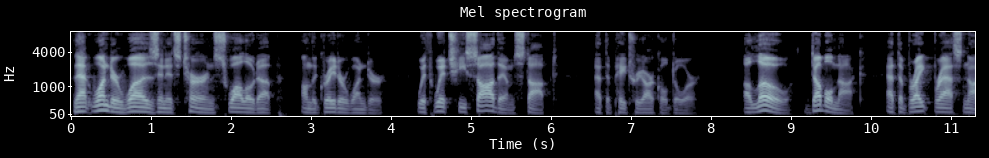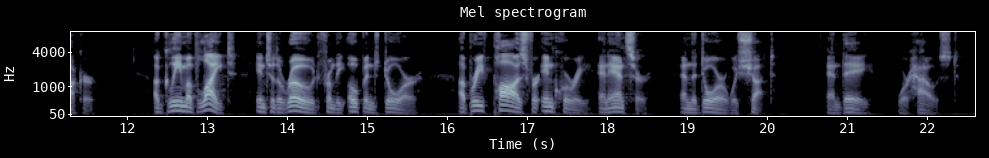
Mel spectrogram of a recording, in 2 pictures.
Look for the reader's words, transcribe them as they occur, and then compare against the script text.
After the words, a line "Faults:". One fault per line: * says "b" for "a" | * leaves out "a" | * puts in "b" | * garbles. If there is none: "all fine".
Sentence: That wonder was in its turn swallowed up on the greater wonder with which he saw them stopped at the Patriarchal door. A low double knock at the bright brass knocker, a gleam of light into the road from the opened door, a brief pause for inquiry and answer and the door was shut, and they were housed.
That wonder was in its turn swallowed up on the greater wonder with which he saw them stopped at the Patriarchal door. A low double knock at the bright brass knocker, a gleam of light into the road from the opened door, a brief pause for inquiry and answer and the door was shut, and they were housed.
Faults:
all fine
